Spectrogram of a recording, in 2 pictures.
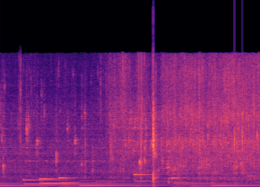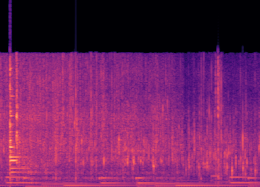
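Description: Potato chunks sizzling steadily as they fry in hot oil in a metal kadai, with stirring and two sharp knocks against the pan, about two and three and a half seconds in.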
